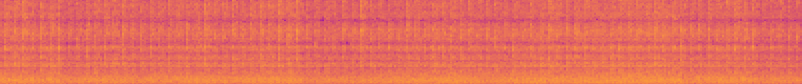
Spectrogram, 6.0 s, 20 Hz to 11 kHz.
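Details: Rescued, long-stored 1975 Lincoln Continental V8, first start with carburetor bowl topped off by hand, number five cylinder low compression: fast ticking, three or four clicks a second, over a rough run; cause of ticking not confirmed.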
